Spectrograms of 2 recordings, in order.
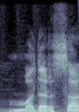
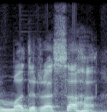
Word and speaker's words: मदरसा: मदरसा शब्द भी दर्स से बना है, लेकिन इसका सही उच्चारण मदरसा नहीं है। जी हाँ, मदरसा नहीं कहना चाहिए, ये शब्द है मदरसह।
